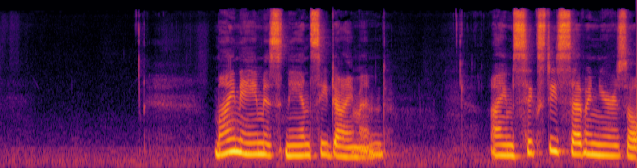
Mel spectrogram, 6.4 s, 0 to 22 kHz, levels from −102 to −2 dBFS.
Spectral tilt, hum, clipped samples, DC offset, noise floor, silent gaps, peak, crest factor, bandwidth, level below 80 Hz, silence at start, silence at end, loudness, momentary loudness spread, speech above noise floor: -4 dB/octave; none; under 0.1%; under 0.1%; -56 dBFS; none; -8 dBFS; 16 dB; 18 kHz; -62 dBFS; 2.15 s; 0 s; -21 LUFS; 12 LU; 36 dB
